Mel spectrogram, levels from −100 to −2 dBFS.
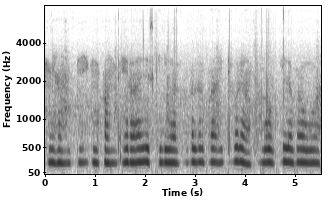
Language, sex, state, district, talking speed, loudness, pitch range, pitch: Hindi, female, Chhattisgarh, Bastar, 250 wpm, -29 LUFS, 230-240 Hz, 235 Hz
